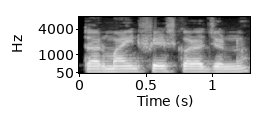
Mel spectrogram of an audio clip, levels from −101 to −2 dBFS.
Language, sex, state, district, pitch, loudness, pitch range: Bengali, male, West Bengal, Dakshin Dinajpur, 135 Hz, -15 LUFS, 130-140 Hz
